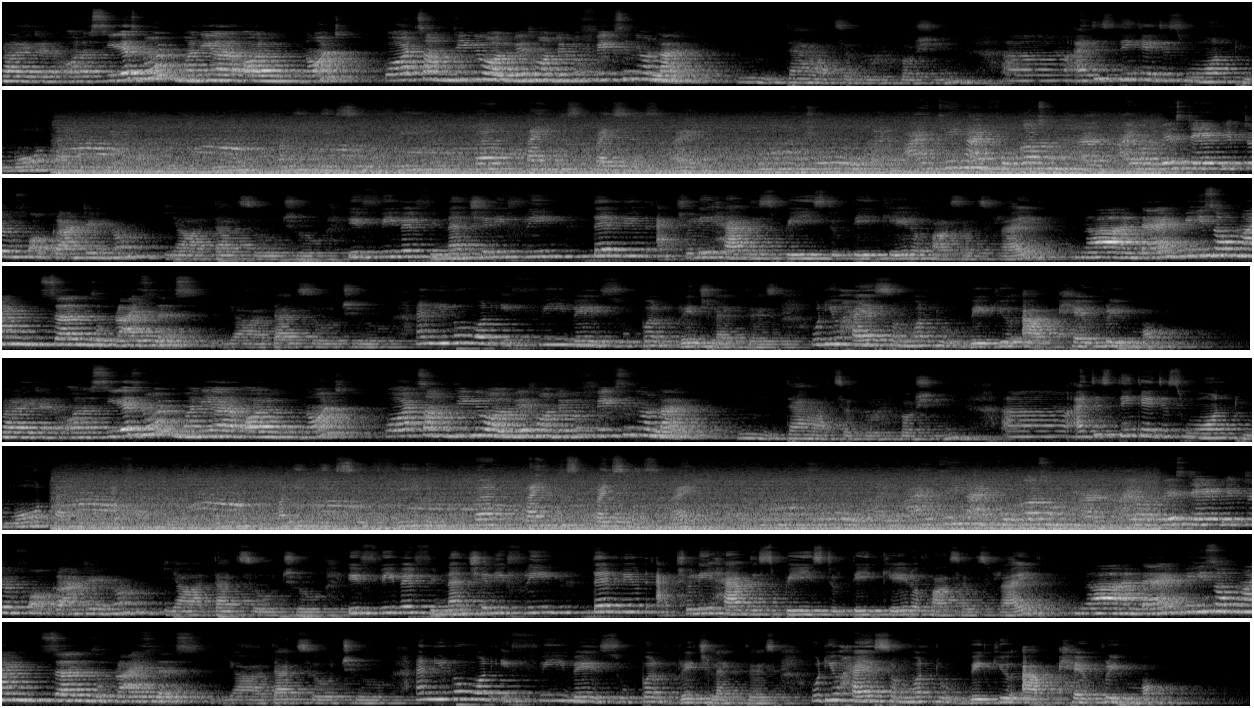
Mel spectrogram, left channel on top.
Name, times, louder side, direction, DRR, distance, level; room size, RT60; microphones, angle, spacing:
voice 1, 0.0-3.4 3.8-6.9 20.0-26.3 35.7-39.4, left 1 dB, 20° left, -3 dB, 0.7 m, -23 dB
voice 2, 7.3-19.5 26.6-35.4 39.6-49.0, right 1 dB, 20° right, 2 dB, 0.3 m, -29 dB
sound 1, 13.0-24.1, right 1 dB, 90° right, 0.5 m, -26 dB
4.4 x 2.2 x 2.9 m, 1.4 s
head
